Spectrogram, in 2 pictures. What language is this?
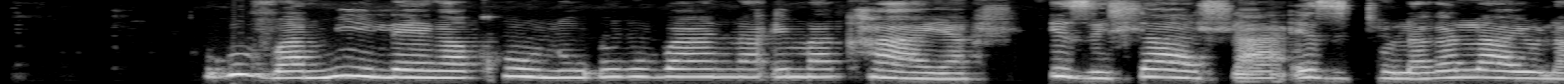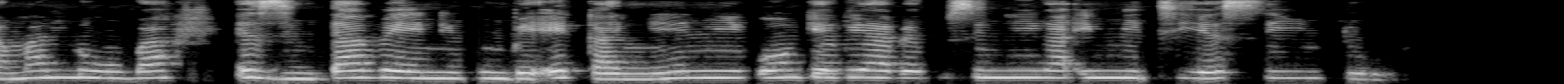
North Ndebele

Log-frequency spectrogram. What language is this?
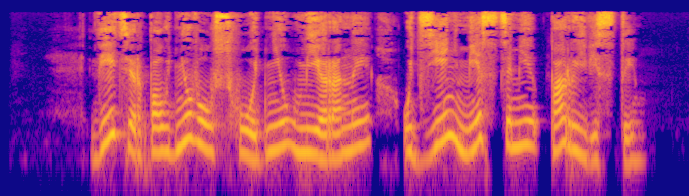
Belarusian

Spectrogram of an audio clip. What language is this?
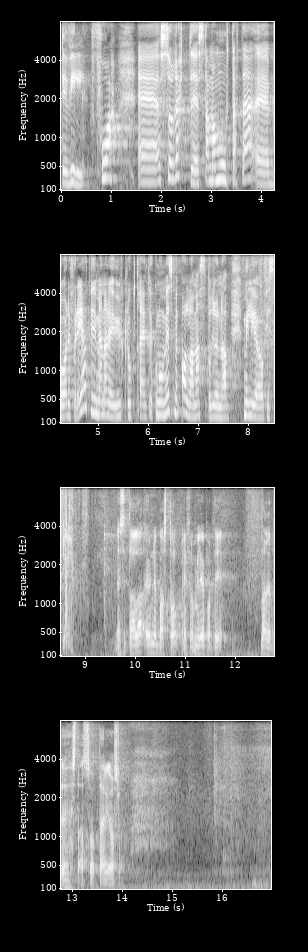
Norwegian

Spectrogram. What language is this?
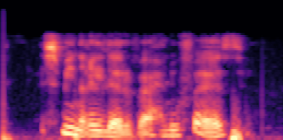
Kabyle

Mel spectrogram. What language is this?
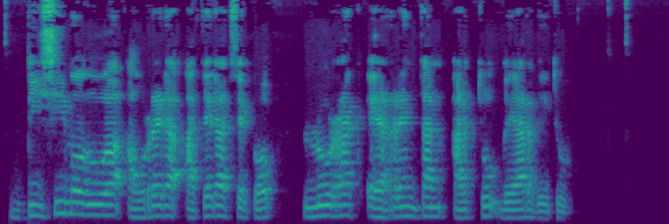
Basque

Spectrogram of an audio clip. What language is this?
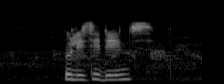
Afrikaans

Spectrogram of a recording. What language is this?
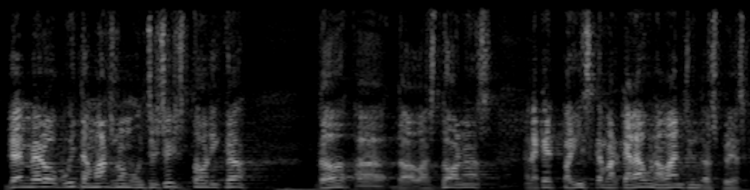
Catalan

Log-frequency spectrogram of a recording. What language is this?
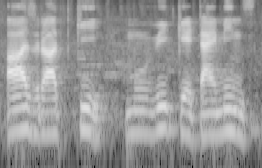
Urdu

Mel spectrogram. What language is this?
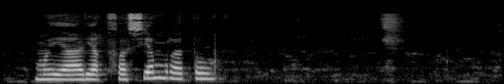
Mundang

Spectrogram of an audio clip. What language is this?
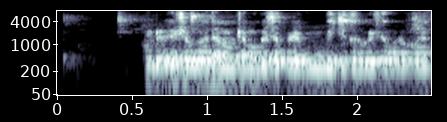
Bangla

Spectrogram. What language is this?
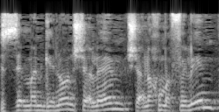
Hebrew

